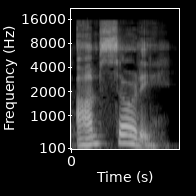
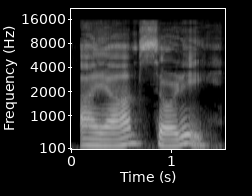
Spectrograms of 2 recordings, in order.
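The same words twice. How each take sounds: First: Slow, with "I'm" as one syllable; short "I'm", drawn-out "sorry"; contracted form. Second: "I am" as two words, AM stressed; uncontracted, weight on "am"; full form. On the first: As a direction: merge I and am into "I'm" before "sorry". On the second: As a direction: say "I am sorry" word by word. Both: Shown as a demonstration. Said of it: "بالصيغة المختصرة".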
